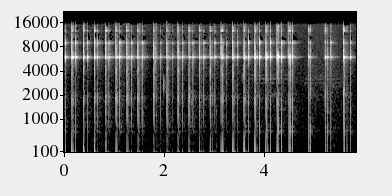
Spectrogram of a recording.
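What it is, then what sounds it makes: Small glass jar. A small, clear, hollow glass jar that appears empty is held in the hands close to the mic and tapped quickly and irregularly with fingernails. Each tap makes a short, bright clink with a faint high ring over a soft low thump, and the sound dies away almost at once. The tapping runs steadily and loosens into sparser taps near the end.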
